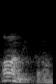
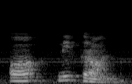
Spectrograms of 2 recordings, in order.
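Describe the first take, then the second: First: It is said as one single word. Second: It is said as two separate parts. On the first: The speaker calls it wrong. "A gente lê como se fosse uma coisa só" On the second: The speaker calls it right. "a pronúncia mais correta é Omicron"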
